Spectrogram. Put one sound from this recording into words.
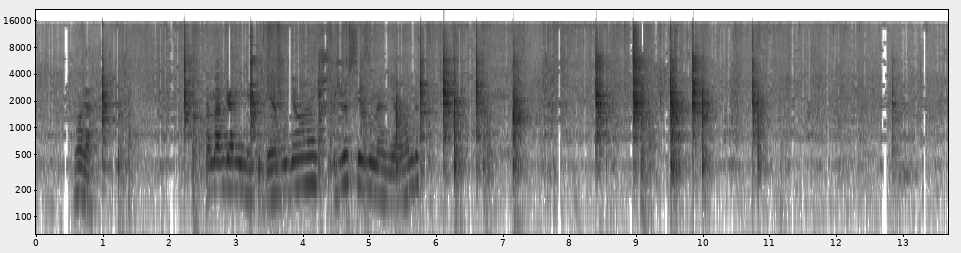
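A wooden spoon scrapes and knocks against a metal pot while stirring.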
